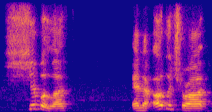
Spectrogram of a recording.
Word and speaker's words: shibboleth: different they would say shibboleth and the other tribe they would say sybil and that's how they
